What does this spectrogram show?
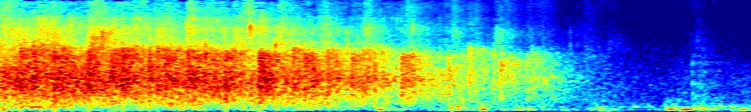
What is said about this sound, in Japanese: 皆さん、では祝福の拍手をよろしくお願いします。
